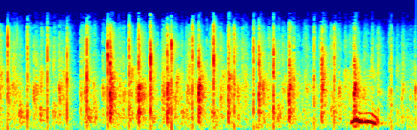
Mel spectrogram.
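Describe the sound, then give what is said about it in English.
A burst of audience applause welcoming members of a band: many hands clapping in dense, irregular bursts, steady and moderately loud, with a brief higher vocal sound or whoop near the end. “So everyone, give a big round of applause for them.”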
